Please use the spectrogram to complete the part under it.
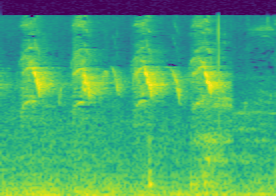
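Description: Newly hatched chicks of a free-range village chicken cross, three days old, peep in four high, thin, repeated chirps over soft background noise, fairly quiet and close, with no talking.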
